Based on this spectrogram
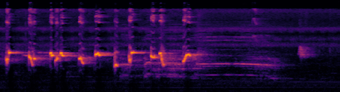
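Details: Yellow-vented bulbul singing: a quick run of about ten loud, bubbly, chirping notes over the first two and a half seconds, trailing into a fading whistled tone, then one brief high note near the end.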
